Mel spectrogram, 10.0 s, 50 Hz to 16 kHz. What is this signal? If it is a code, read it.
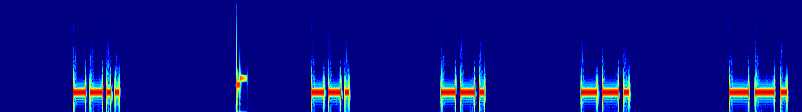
Morse code, heard as a keyed tone, about 20 wpm, spaced as for 6 wpm, 700 Hz. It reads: Z GGGG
